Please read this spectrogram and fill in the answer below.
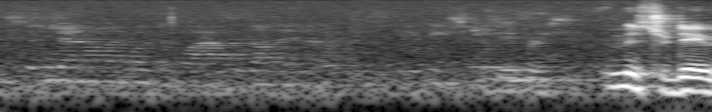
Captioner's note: faintly speaking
